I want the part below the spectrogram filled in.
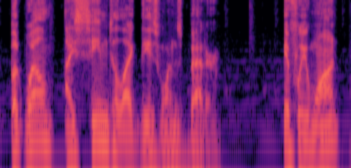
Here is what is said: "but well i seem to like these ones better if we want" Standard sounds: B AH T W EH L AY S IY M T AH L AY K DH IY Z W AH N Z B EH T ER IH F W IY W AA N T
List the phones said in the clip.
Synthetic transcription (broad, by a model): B AH T W EH L AY S IY M T AH L AY K DH IY Z W AH N Z B EH T ER IH F W IY W AA N T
